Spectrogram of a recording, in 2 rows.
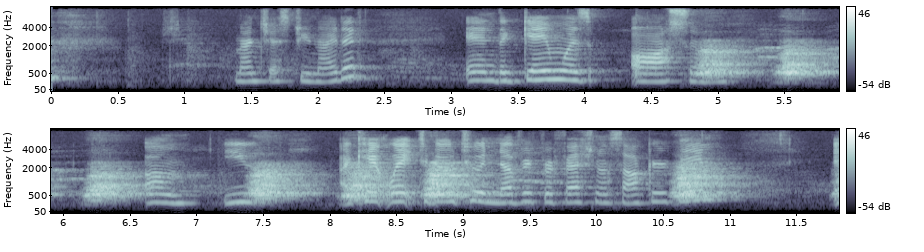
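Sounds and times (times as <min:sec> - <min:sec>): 
speech: 0:01.4 - 0:02.5, 0:03.1 - 0:10.9
dog barking: 0:04.8 - 0:06.7, 0:07.4 - 0:09.5, 0:10.6 - 0:11.2.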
